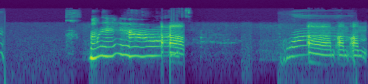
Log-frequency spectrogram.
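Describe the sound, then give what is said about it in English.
Cat meowing during a phone call: two long, loud meows, each drawn out with a wavering, slightly rising pitch, separated by a quieter gap with faint noises. “You can hear that cat.”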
